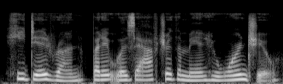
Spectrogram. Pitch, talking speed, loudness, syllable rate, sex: 205 Hz, 255 wpm, -16 LUFS, 5.2 syllables/s, female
